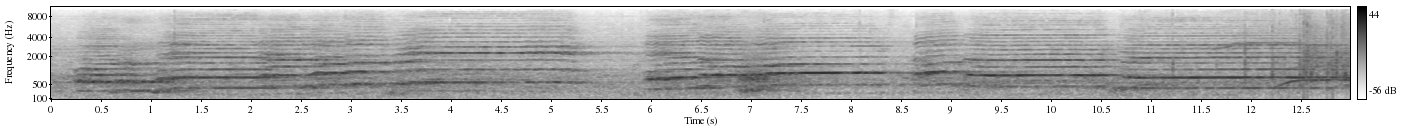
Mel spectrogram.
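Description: A teenage girl singing a national anthem solo and unaccompanied into a microphone, in sung phrases with a short pause between two of them midway. The second half is mostly long held notes.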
